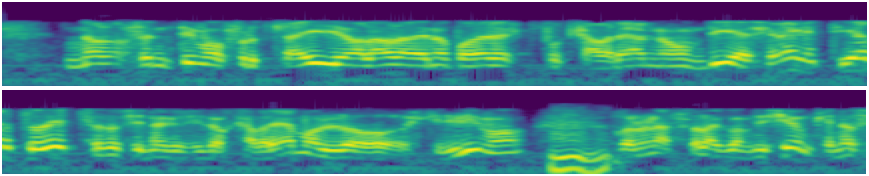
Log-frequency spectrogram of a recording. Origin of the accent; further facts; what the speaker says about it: Motril, Andalusia, Spain; No, yo soy de Motril.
